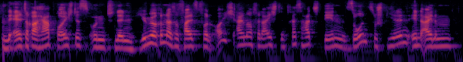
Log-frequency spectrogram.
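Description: A man's voice: on the high side, moderate pace, a bit bright, faint music behind. A man from eastern Germany talking casually as an author being interviewed on a podcast, thoughtful and self-deprecating.

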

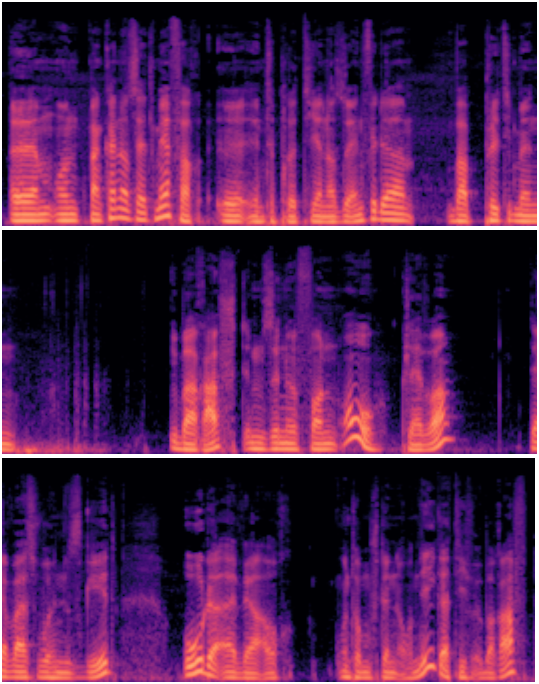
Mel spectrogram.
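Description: A man talks casually as a podcast co-host, explaining and correcting. His voice is lowish, mellow and a bit husky. It is recorded dry. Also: sing-song, fairly quick, dry recording. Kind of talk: casual chat, discussing an audio drama.

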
